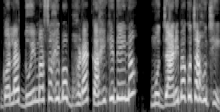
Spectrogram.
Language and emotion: Odia, angry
